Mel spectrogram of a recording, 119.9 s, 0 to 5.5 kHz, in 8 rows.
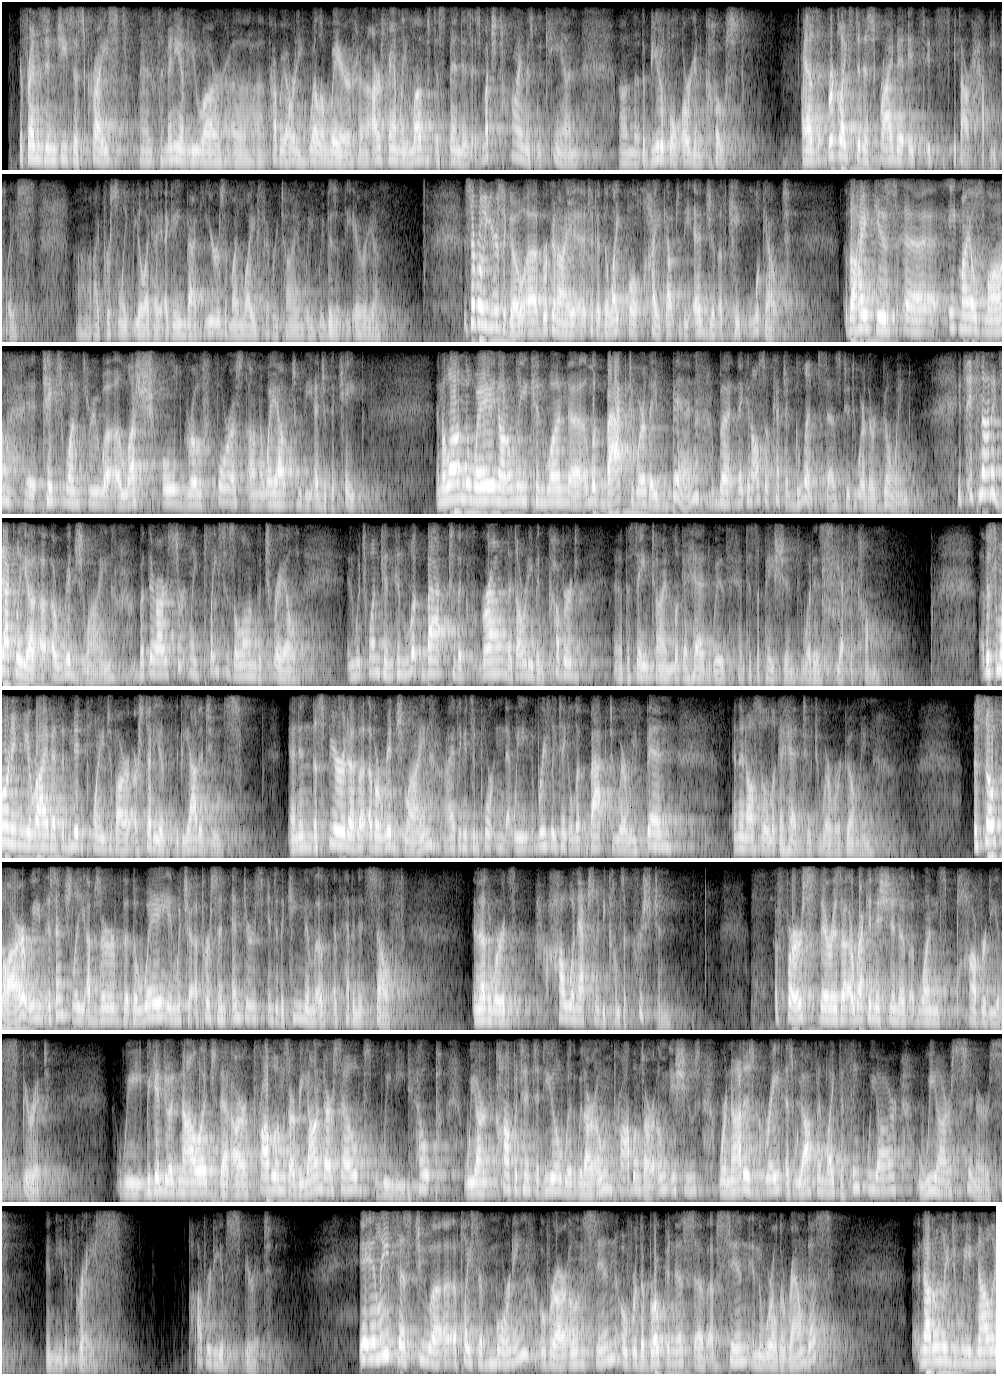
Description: Passage: Matthew 5:1-7 Service Type: Sunday Service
